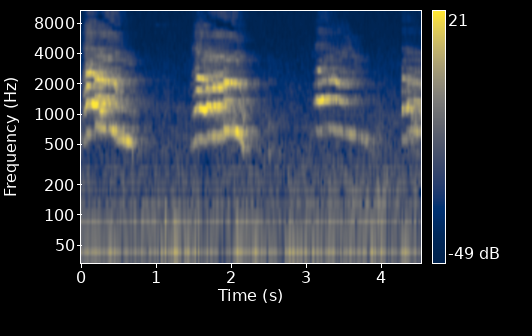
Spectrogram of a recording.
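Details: Male cat calling a female during mating season: loud, strained, harmonic yowls that rise and then fall, three full calls with a fourth beginning, spaced about a second and a half apart.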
